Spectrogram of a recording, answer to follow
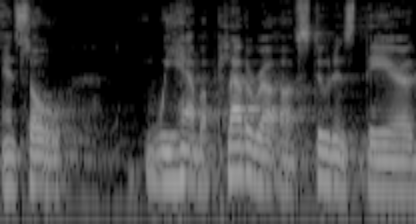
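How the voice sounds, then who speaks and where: A man with an American accent speaks at a fairly slow pace. His pitch varies in an ordinary way, and room echo is audible. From Virginia, US South. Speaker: military veteran, high school equity staff. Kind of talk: panel discussion. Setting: church sanctuary with audience.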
